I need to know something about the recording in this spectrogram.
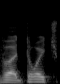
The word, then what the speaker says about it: Deutsche: you may think of deuts bank or Deutsche Bank depending on how you like to pronounce that um they are old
